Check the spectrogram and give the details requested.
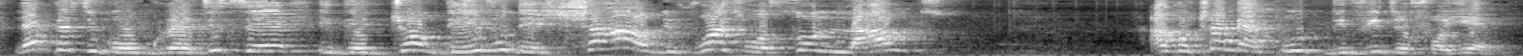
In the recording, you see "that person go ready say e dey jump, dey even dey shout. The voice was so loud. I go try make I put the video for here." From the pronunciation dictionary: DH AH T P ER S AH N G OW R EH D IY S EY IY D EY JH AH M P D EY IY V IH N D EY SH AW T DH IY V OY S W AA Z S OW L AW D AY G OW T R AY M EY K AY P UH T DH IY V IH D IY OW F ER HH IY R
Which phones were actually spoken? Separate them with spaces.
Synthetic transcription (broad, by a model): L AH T P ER S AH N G OW R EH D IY S EY IY D EY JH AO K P D EY IY V IH N D EY SH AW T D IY V OY S W AA Z S OW L AW D AY G OW T R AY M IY AY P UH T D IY V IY D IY OW F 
